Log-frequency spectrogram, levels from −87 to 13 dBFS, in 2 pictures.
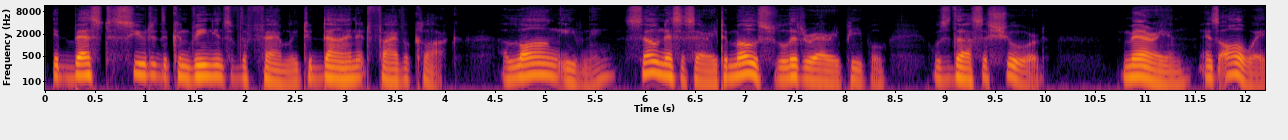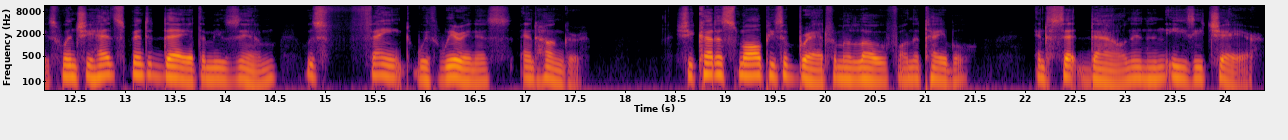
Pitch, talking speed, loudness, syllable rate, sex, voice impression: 120 Hz, 155 wpm, -21 LUFS, 4.4 syllables/s, male, masculine, adult-like, very middle-aged, relaxed, weak, slightly dark, hard, slightly muffled, raspy, cool, intellectual, slightly sincere, slightly calm, very mature, slightly friendly, slightly reassuring, wild, slightly sweet, slightly lively, slightly kind, slightly intense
